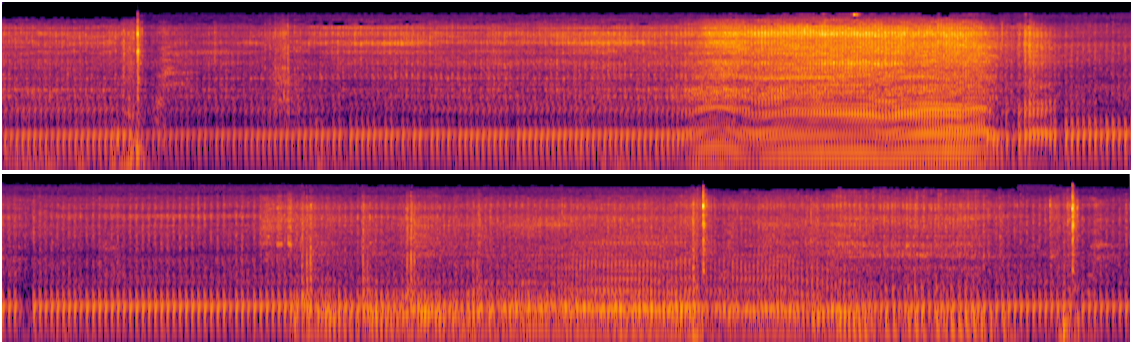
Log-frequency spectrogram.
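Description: Dirt bike engine running at low trail speed. About seven seconds in it revs up and down a few times before settling back about ten seconds in, with a few sharp knocks along the way.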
